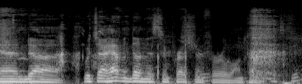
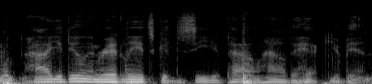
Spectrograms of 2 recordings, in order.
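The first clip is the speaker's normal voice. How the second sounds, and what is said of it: Imitates another person's voice. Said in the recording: “I do a good Jack Nicholson impression.”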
